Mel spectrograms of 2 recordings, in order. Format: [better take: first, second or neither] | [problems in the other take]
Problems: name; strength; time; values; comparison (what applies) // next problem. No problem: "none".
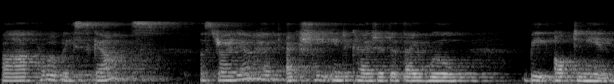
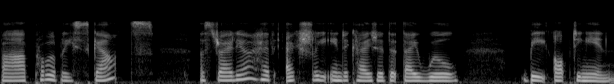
second | room echo; dies away in 1.2 s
